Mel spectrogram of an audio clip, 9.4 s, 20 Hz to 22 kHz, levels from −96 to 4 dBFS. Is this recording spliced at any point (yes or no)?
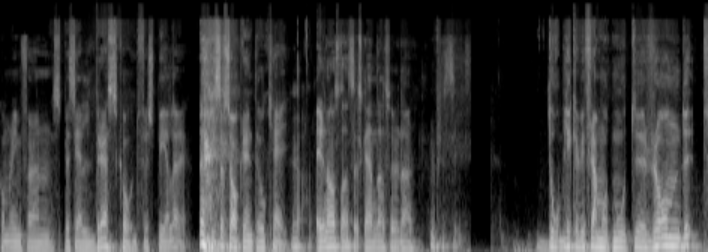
no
